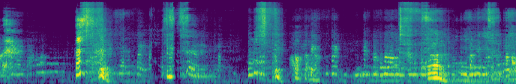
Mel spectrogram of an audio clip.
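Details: Sudden explosive sneezes mixed with talk and exclaiming, set off by a nasal swab; a normal irritant reflex.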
